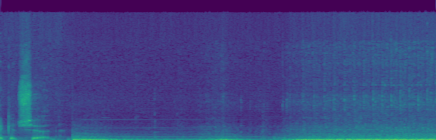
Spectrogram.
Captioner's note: engine roaring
